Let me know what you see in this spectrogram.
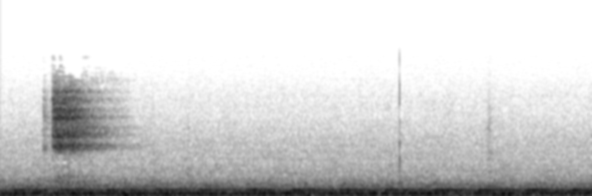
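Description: Train running at a station: a steady rumble with a constant whine. A brief high hiss comes about half a second in, and a sharp click about four seconds in.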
